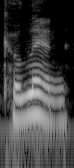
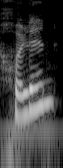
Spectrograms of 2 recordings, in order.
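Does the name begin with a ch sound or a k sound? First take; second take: k; ch. First: The name begins with a k sound. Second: The name begins with a ch sound.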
